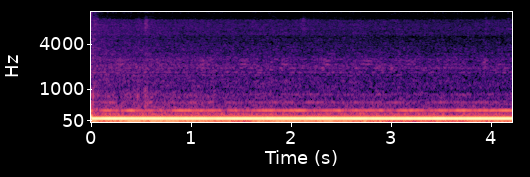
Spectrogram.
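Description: A steady low hum with a fainter, higher steady tone above it, unchanging throughout; nothing else is heard.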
